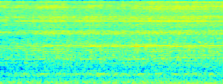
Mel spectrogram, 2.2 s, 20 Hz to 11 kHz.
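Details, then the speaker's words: C4 Corvette first morning start after sitting hours: steady deep groan under cold idle with a faint thin tone, gone after 20–30 seconds; owner suspects power steering pump drawing air or the belt, unconfirmed. "And the car makes that sound every time I start it up after a few hours of not driving it, and then it goes right away."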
